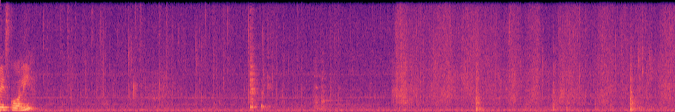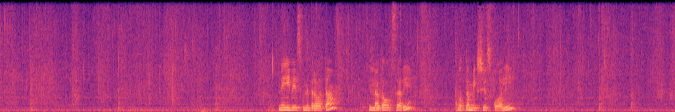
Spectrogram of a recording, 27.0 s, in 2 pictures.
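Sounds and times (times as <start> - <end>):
food sizzling in a pan: 0.0 - 27.0
spatula stirring and scraping: 7.8 - 27.0.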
